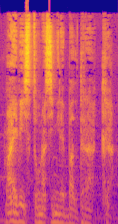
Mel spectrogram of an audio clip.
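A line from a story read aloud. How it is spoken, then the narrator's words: Grumbled. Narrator (Italian): brontolò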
